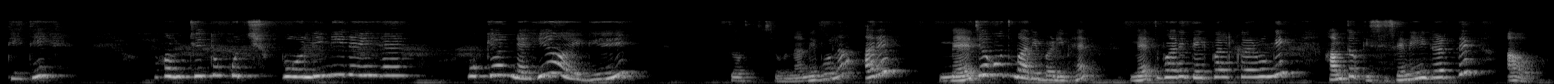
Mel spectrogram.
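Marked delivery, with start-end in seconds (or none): 0.1-6.4 scared little brother. Acted. Scared little brother asks sister. 8.4-15.4 higher, brave comforting sister voice; lightly voiced brave big sister; reassuring big sister. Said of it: "प्यार से समझाकर".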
